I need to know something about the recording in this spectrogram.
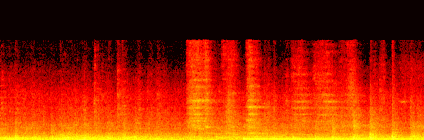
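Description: Diesel locomotive running: a steady engine drone that shifts to a different pitch a little past halfway, with brief high-pitched squeals around the middle.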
